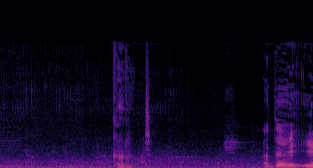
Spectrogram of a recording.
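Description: A steady low background rumble of outdoor ambience, with one short spoken syllable or word about a second in.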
